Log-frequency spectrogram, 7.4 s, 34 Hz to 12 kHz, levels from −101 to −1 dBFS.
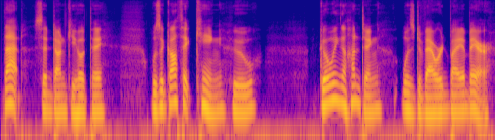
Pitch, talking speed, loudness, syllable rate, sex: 125 Hz, 135 wpm, -21 LUFS, 4.3 syllables/s, male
